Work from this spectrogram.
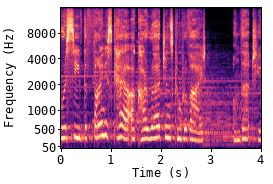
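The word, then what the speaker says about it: chirurgeons: assured he will receive the finest care our chirogens can provide on that you have my word so that's how you pronounce that word now i will share with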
